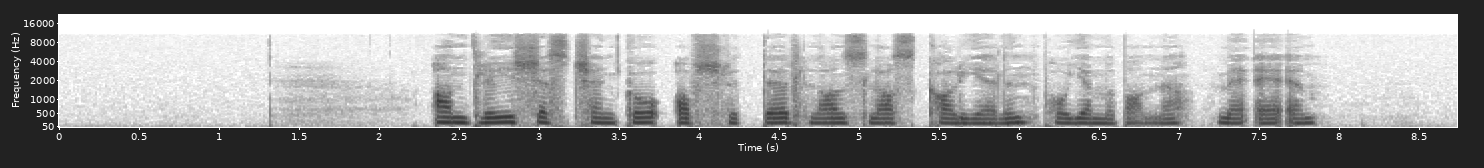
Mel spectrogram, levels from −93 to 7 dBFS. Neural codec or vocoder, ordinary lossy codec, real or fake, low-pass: none; AAC, 32 kbps; real; 10.8 kHz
